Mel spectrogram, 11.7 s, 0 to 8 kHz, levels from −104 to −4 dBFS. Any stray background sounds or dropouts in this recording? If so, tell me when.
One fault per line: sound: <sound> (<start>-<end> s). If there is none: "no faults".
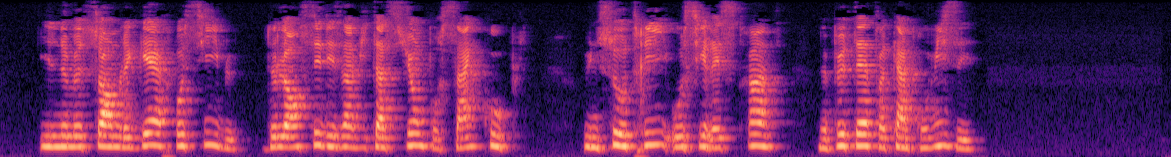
no faults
